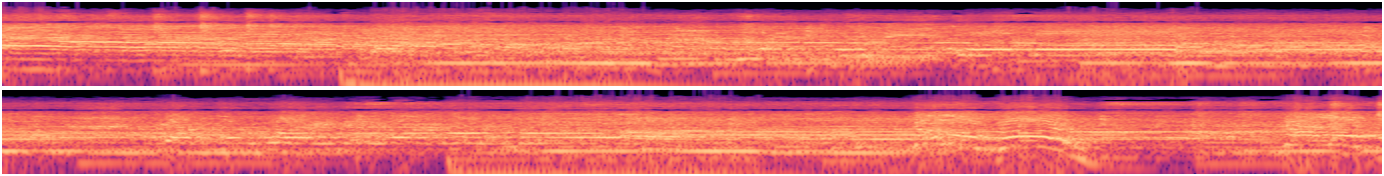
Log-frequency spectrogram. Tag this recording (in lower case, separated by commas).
music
